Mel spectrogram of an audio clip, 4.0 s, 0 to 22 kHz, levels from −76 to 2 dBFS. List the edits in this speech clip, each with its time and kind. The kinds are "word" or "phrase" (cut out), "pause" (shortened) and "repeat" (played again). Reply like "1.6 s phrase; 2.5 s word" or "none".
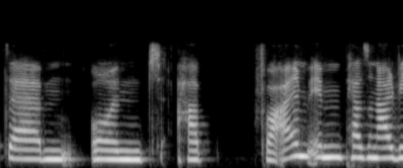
none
